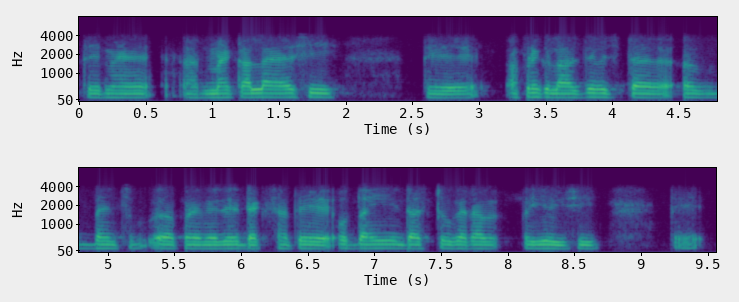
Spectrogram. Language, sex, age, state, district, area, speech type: Punjabi, male, 18-30, Punjab, Fazilka, rural, conversation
